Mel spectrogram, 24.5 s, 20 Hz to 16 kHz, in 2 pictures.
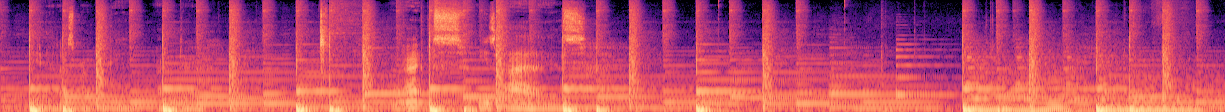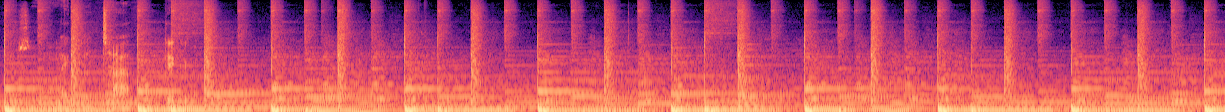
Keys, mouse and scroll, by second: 3.1-4.0 scroll up 2, 5.0-5.4 scroll up 1, 7.1-8.4 drag, 16.3-24.5 drag.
